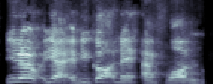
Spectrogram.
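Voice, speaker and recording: A woman's voice: sits high, normal speed, lo-fi sound. A woman chatting casually as a co-host, telling stories in a rambling, self-mocking way with some swearing. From lived in Singapore, English family. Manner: rambling, animated storytelling with self-mockery and swearing. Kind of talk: casual chat.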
